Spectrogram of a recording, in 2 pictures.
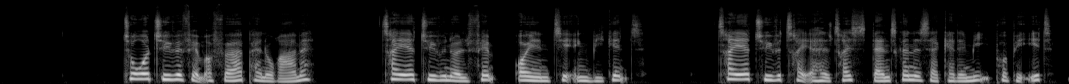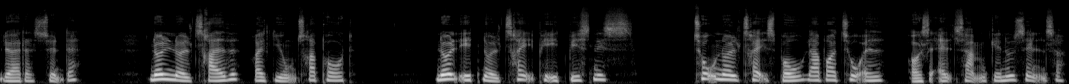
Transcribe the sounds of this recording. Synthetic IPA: t͡sʰo̝̰ːɒt͡sʰyːʋəfem̰ʔɒ̽fɶɐpʰæno̝ʁɑ̈mæ | t͡sʰʁɛ̰ːɐt͡sʰyːʋənɔ̽lfem̰ʔɒient͡sʰe̝ɐ̰eŋʋiɡ̥en̰d̥ | t͡sʰʁɛːɐt͡sʰyːʋət͡sʰʁɛːʔɒ̽ɦælt͡sʰʁɛsd̥ænsɡ̥ɐnəsækʰædemḭːpʰɒ̽pʰe̝ʔe̝d̥lɶɐd̥æsœn̰d̥æ | nɔ̽lnɔ̽lt͡sʰʁað̞ˠʋəʁɛɡ̥io̝̰ːnsʁɑ̈pʰɒ̰ːd̥ | nɔ̽lʔe̝d̥nɔ̽lt͡sʰʁɛ̰ːpʰeːe̝d̥̚b̥isnes | t͡sʰo̝̰ːnɔ̽lt͡sʰʁɛ̰ːsb̥ɔʊlɑb̥oʁɑ̈t͡sʰo̝ɐ̰ið̩ˠ | ʔɒ̽səʔæl̰d̥sɑ̈m̰n̩ɡ̥enuðˠsen̰l̩sɐ

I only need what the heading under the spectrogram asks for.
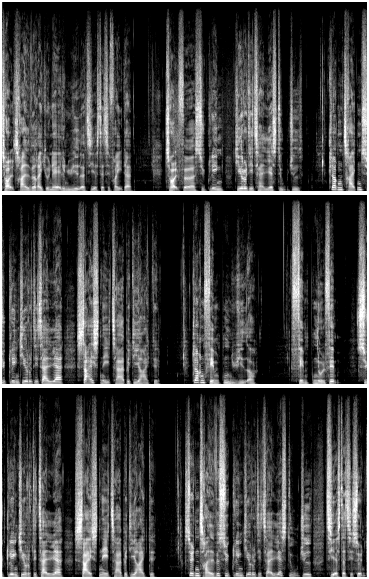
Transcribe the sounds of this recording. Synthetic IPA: t͡sʰɒ̽l̰t͡sʰʁaðˠʋəʁɛɡ̥jo̝nɛ̰ːlənyhe̝ð̞̰ˠɐt͡sʰiɐ̰sd̥æt͡sʰe̝lfʁɛ̰ːd̥æ | t͡sʰɒ̽l̰fɶɐsyɡ̥le̝ŋ | d̥iɐɾod̥e̝t͡sʰæljæsd̥ṵd̥jəð̩ˠ | kʰlɒ̽ɡ̥n̩t͡sʰʁad̥n̩syɡ̥le̝ŋd̥iɐɾud̥e̝t͡sʰæljæ | sɑ̈ɪsd̥n̩e̝t͡sʰæb̥əd̥iʁaɡ̥̚d̥ə | kʰlɒ̽ɡ̥n̩femd̥n̩nyːhe̝ð̞̰ˠɐ | femd̥n̩ːɔ̽lfem̰ | syɡ̥leŋd̥iɐɾud̥e̝t͡sʰæljæ | sɑ̈ɪsd̥n̩əe̝t͡sʰæb̥əd̥iʁaɡ̥̚d̥ə | sød̥n̩t͡sʰʁað̞ˠʋəsyɡ̥le̝ŋd̥iɐɾud̥e̝t͡sʰæljæsd̥ṵd̥jəð̩ˠt͡sʰiɐ̰sd̥æt͡sʰe̝lsøn̰d̥

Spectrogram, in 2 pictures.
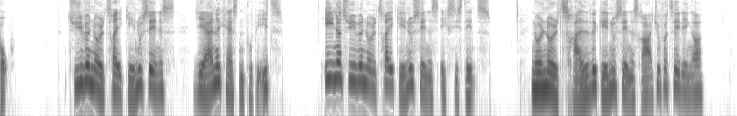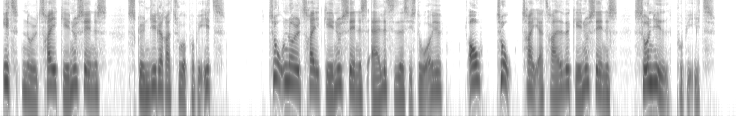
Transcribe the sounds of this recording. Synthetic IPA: ɒ | t͡sʰyːʋənɔ̽lt͡sʰʁɛ̰ːɡ̥enusen̰əs | jæɐnəkʰæsn̩pʰɒ̽b̥e̝ʔid̥ | ʔe̝ːnɒ̽t͡sʰyːʋənɔ̽lt͡sʰʁɛ̰ːɡ̥enusen̰əseɡ̥sisd̥en̰s | nɔ̽lnɔ̽lt͡sʰʁað̞ˠʋəɡ̥enusen̰əsʁɑ̈ːd̥jo̝fɒ̽t͡sʰel̰e̝ŋɐ | e̝d̥nɔ̽lt͡sʰʁɛ̰ːɡ̥enusen̰əsː | ɡ̥ønlidʰeʁɑ̈t͡sʰuɐ̰pʰɒ̽pʰeʔid̥ | t͡sʰo̝̰ːnɔ̽lt͡sʰʁɛ̰ːɡ̥enusen̰əsælət͡sʰið̞̰ˠɐshisd̥o̝ɐ̰jə | ʔɒ̽ʊ | t͡sʰo̝̰ːt͡sʰʁɛːɐt͡sʰʁaðˠʋəɡ̥enusenəsː | ɔ̽nhe̝ð̞̰ˠpʰɒ̽pʰeʔid̥

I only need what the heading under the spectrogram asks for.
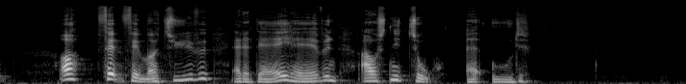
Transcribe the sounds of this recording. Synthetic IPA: ʔɒ̽fem̰fem̰ɒ̽t͡sʰyːʋəʔæɐɾ̥æd̥ɛiɦɛːʋənʔɑ̈ʊsnid̥̚t͡sʰo̝̰ː | æɔːd̥ə

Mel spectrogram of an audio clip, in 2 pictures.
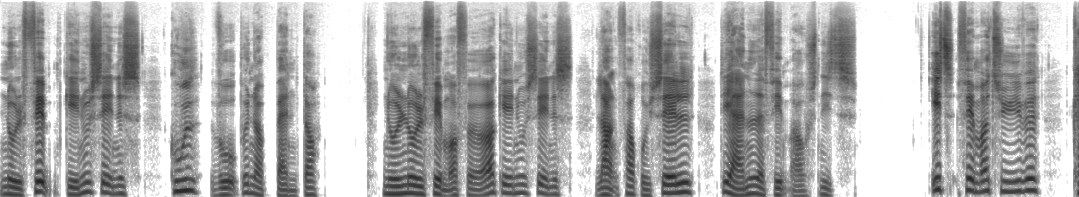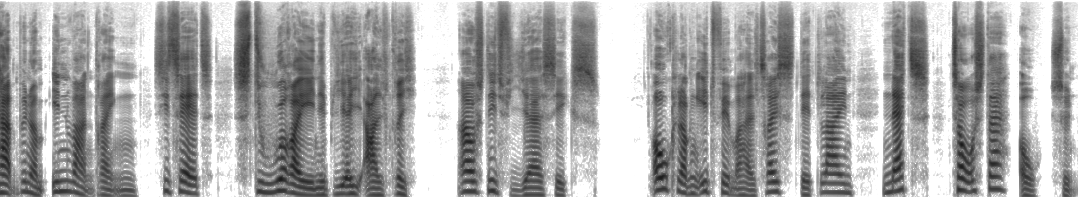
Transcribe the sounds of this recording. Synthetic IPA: nɔ̽lfem̰ɡ̥enusen̰əs | ɡ̥uðˠʋɔ̰̽ːb̥ənɒ̽b̥ænd̥ɐ | nɔ̽lnɔ̽lfem̰ɒ̽fɶɐɡ̥enusen̰əs | lɑ̈ŋ̰fʁɑ̈b̥ʁysel | d̥e̝ænð̞̩ˠæfem̰ɑ̈ʊsnid̥ | ʔe̝d̥fem̰ɒ̽t͡sʰyːʋə | kʰɑ̈m̰b̥ən̩ɒ̽me̝nʋɑ̈n̰d̥ʁeŋn̩ | sit͡sʰɛ̰ːd̥ | sd̥uːɐʁɛɪnəb̥liɐiʔɑ̈ld̥ʁi | ʔɑ̈ʊsnid̥fiːɐæseɡ̥s | ʔɒʊkʰlɒ̽ɡ̥n̩e̝d̥femɒ̽ɦælt͡sʰʁɛsd̥ed̥lɑ̈ɪnː | æd̥ | t͡sʰɒ̰ːsd̥æʔɒ̽ʊsøn̰

